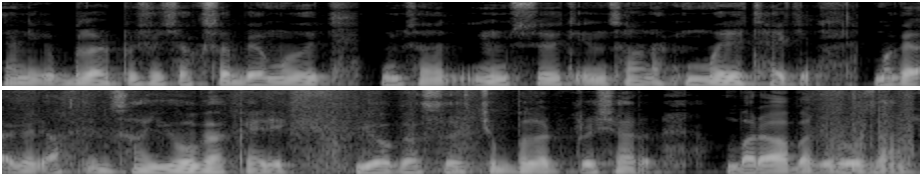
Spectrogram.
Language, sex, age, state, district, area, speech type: Kashmiri, male, 45-60, Jammu and Kashmir, Baramulla, rural, spontaneous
